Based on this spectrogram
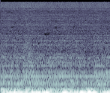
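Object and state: Nothing is struck.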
